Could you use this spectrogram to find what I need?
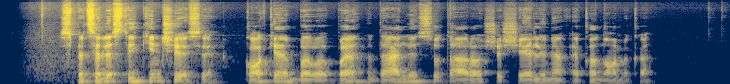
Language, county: Lithuanian, Klaipėda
